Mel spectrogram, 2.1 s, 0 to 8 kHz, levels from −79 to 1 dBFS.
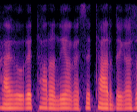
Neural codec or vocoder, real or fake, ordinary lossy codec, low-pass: codec, 16 kHz in and 24 kHz out, 0.9 kbps, LongCat-Audio-Codec, four codebook decoder; fake; Opus, 32 kbps; 7.2 kHz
